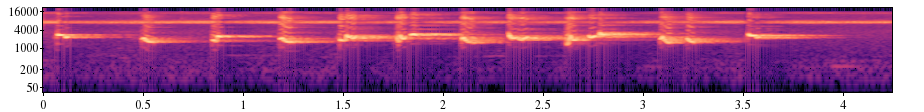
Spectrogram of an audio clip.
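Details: Yellow-vented bulbul pouring out a fast chattering lure song to provoke rivals into rapid singing. Bright chirps slur downward and follow each other several times a second, backed by a steady high electronic tone.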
